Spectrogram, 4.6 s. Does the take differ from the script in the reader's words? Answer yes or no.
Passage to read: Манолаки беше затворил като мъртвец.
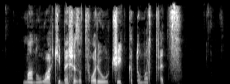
yes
